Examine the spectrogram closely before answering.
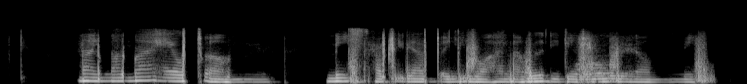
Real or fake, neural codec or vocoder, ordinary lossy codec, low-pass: fake; codec, 16 kHz, 1 kbps, X-Codec, HuBERT features, trained on general audio; none; 5.4 kHz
